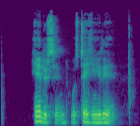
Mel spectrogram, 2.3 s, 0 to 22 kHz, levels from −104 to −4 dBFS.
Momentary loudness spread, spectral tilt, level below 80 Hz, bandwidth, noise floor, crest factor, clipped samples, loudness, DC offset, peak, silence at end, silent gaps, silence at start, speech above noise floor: 14 LU; -5 dB/octave; -66 dBFS; 15.5 kHz; -76 dBFS; 18 dB; under 0.1%; -29 LUFS; under 0.1%; -12 dBFS; 0.15 s; none; 0.55 s; 48 dB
